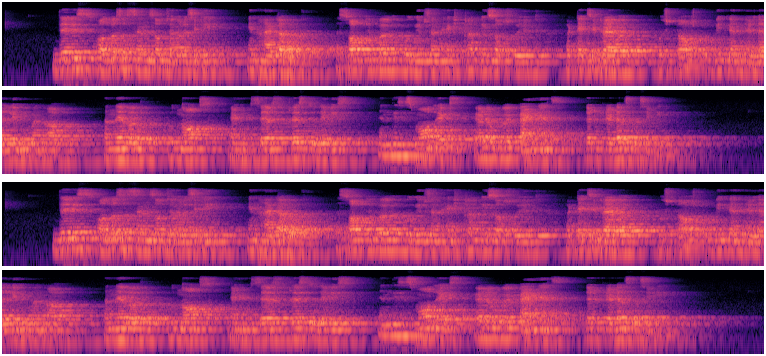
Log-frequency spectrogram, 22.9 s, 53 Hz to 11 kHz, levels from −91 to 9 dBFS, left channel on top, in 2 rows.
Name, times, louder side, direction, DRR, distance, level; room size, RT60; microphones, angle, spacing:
voice 1, 0.7-3.2 3.7-4.6 5.0-7.9 8.4-9.5 9.8-12.3 12.9-13.6 13.9-14.6 14.8-16.6 17.1-19.8 20.2-21.4, left 1 dB, 20° left, -4 dB, 1.2 m, -20 dB
5.9 x 4.2 x 5.0 m, 2.2 s
head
